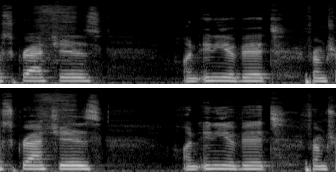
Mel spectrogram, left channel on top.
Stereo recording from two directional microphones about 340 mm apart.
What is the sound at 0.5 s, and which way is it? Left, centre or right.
Speech, right.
